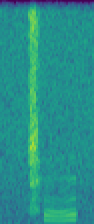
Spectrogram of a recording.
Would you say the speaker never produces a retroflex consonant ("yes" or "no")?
no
